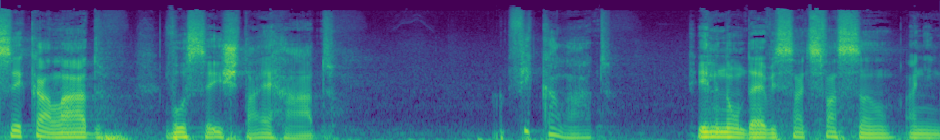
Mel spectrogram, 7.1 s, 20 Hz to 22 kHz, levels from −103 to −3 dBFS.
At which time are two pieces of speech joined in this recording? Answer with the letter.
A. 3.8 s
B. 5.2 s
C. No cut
B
